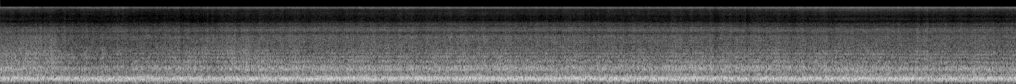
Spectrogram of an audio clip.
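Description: Hot-air balloon propane burner firing overhead: a loud, steady roar that doesn't let up.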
